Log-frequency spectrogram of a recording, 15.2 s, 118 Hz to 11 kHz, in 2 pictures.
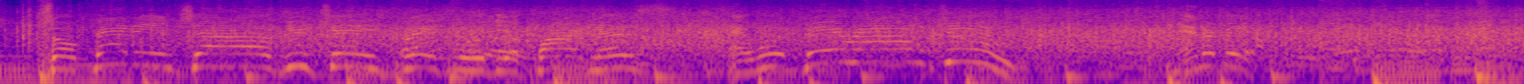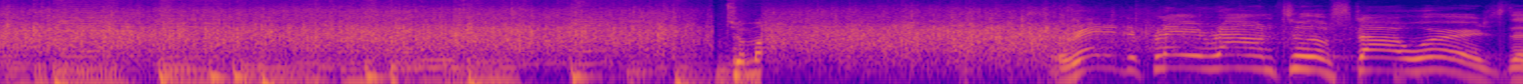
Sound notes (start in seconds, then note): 7.2 audience applause; 7.2 theme music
